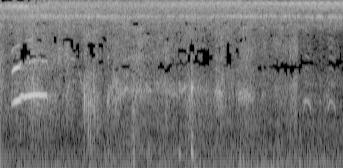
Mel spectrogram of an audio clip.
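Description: A short, high animal call about a quarter second in, rising and then holding, followed by a few faint short chirps.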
